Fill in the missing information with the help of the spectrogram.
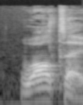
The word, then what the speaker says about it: Walta: Gabe Hernandez and Walata and, am I saying it right? Walta, excuse me.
